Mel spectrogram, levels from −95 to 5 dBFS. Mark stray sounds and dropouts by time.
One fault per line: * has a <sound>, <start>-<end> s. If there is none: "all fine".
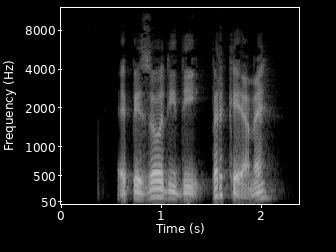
all fine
